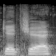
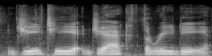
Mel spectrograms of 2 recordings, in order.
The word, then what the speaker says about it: GT Jack 3D: saying it wrong and the name is not get jacked it's GT Jack 3D I think you misread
